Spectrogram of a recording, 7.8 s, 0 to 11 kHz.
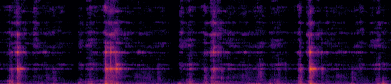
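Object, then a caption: Small ceramic vase. A wooden stick taps a small, hollow, painted ceramic vase holding dried lavender as it stands on a book. Four bright clinks ring at about 2 kHz and fade quickly, with quiet rustling between the taps.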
